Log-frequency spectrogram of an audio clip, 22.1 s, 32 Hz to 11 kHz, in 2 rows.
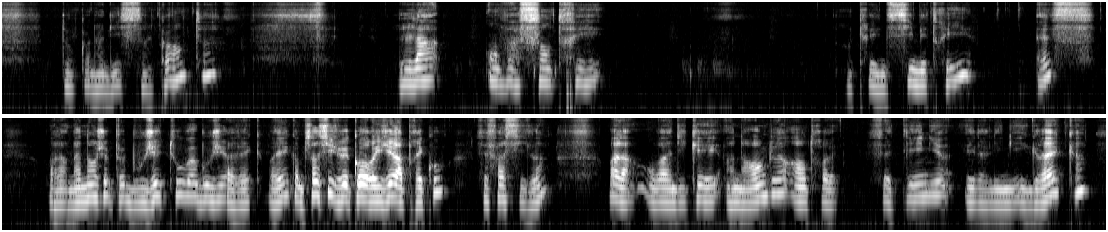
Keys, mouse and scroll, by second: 1.3 KP_5, 1.5 KP_0, 1.7 Return, 5.7 click, 7.2 click, 8.8 click, 10.0 s, 11.7-18.4 drag, 19.4 click, 20.7 click.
